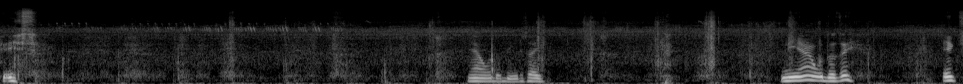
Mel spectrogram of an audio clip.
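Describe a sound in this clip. Footsteps scuff on rocky ground.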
